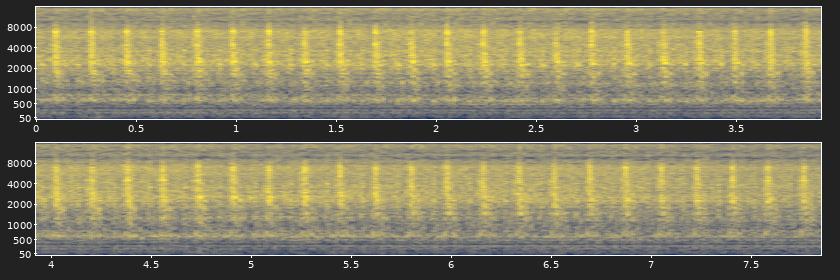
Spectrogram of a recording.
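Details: Porsche Cayenne S, bought as junk, hard to start: a sharp, even knock about three times a second persists over a steady idle. Abnormal engine noise, cause unknown.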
